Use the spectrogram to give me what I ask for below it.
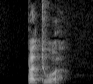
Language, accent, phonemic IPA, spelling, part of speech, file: French, France, /pa.twa/, patois, noun, LL-Q150 (fra)-patois.wav
- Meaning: 1. patois (French dialect) 2. patois (any regional dialect) 3. saying, maxim, proverb, adage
